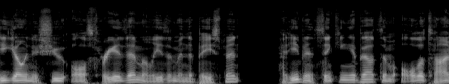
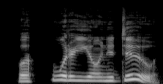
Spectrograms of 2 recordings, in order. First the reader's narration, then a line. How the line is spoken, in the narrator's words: Dina choked out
